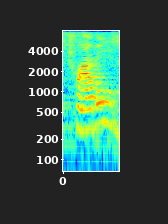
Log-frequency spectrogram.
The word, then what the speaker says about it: Traddles: My name is Traddles. It rhymes with battles, and that's what you'll get if you don't hand in your homework.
